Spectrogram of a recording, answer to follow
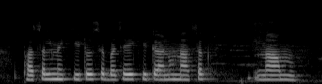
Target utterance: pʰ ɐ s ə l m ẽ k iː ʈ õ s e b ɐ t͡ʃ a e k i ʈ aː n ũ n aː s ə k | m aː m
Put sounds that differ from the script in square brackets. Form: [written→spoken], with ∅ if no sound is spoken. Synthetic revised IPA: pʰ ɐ s ə l m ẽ k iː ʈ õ s e b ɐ t͡ʃ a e k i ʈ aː n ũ n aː s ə k | [m→n] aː m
